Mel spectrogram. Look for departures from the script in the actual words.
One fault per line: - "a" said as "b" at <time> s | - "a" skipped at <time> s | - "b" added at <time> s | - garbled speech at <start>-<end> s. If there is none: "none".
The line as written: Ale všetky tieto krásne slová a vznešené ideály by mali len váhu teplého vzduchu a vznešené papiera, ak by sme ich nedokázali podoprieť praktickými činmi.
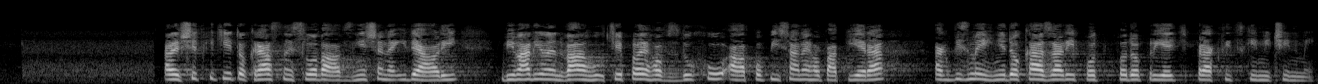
- "vznešené" said as "popísaného" at 7.5 s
